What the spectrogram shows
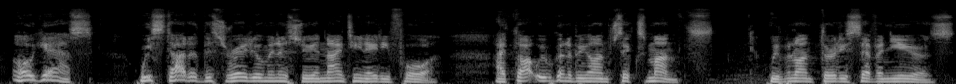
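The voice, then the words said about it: Boston accent. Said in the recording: “you talk with the Boston accent... Say the word car, not ca, car... I'm a Bostonian”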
